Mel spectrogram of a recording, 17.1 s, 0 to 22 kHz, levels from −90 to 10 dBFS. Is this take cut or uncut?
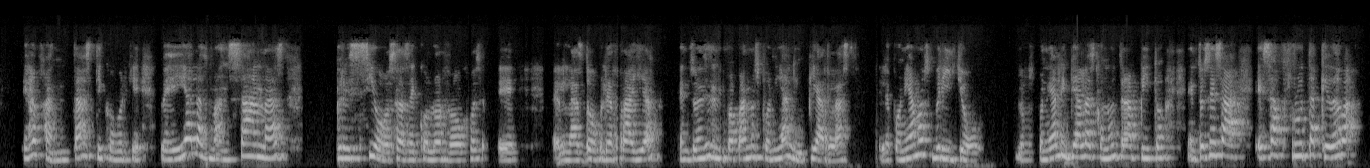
uncut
